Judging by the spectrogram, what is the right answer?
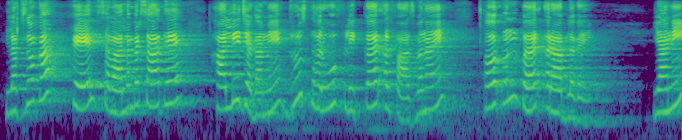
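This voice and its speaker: A woman's voice: sits high, pushed and bright. A woman teaching a primary school Urdu lesson to children, patient and explaining step by step. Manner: patient, explains step by step, addresses pupils as "beta". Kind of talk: recorded homework lesson for children. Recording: strong echo, long hall reverb.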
